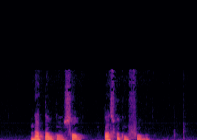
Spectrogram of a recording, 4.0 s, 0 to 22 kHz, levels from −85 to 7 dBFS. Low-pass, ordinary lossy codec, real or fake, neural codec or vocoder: 14.4 kHz; MP3, 48 kbps; real; none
